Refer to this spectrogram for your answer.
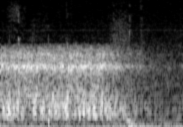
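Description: A phone line cutting out, leaving a steady, buzzing hiss of static with a bright tonal hum running through it for about two seconds. No one speaks.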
